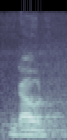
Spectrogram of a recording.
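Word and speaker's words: doubt: হবে ডেথ ঠিক আছে এইটা সরে যাবে ডাউট ডাউট ডাউট ঠিক আছে তো বলেন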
